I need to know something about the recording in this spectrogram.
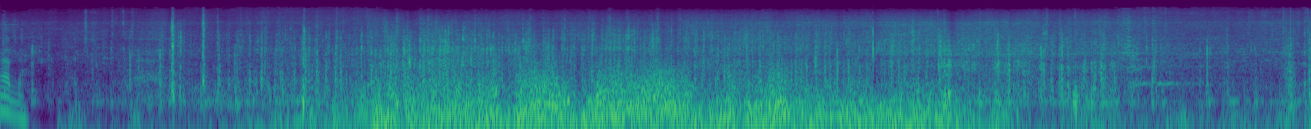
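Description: A bike's chain and frame rattle over bumps.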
